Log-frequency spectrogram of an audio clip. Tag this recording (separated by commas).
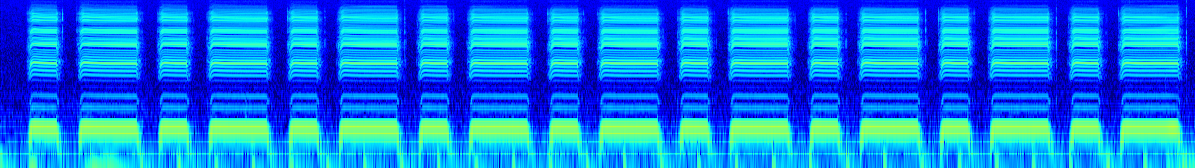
Alarm, Telephone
